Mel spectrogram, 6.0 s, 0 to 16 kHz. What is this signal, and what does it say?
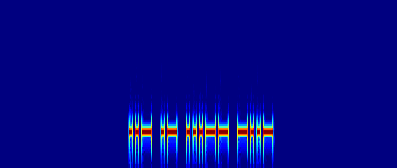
Morse code, heard as a keyed tone, about 25 wpm, 690 Hz. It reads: UA3X
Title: DXCC-100 Call Signs - 4 Characters - 25wpm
